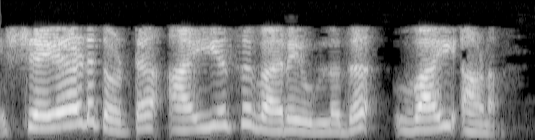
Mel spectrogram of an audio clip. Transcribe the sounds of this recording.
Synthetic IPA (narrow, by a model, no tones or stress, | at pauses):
ɕejaːɽɨt̪o̞ʈːɨʔɐjesɨʋɐɾejuɭːɐðɨʋɐjʔaːɳɨ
